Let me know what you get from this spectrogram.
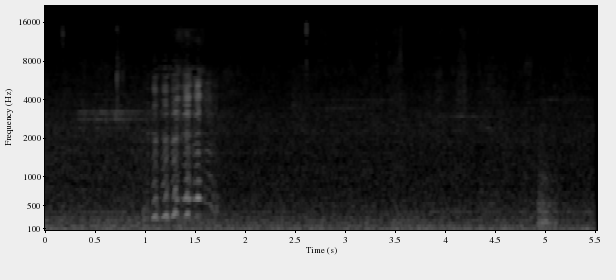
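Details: Goat kept in a mutton shop giving one short, stuttering bleat of about five quick wavering pulses that rise slightly in pitch, lasting under a second, over steady low traffic-like rumble.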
